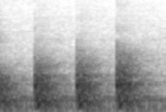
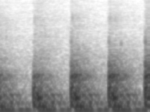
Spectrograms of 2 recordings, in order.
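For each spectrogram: First: Three loud knocks on bare sheet steel, each booming with a drumming ring that fades over a tenth of a second. Second: Quick knuckle knocks on a steel van roof give short, dull thuds: the deadening layer has killed the ring.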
